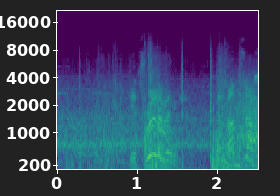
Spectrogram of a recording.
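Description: Football players collide in a thudding tackle.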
